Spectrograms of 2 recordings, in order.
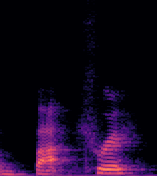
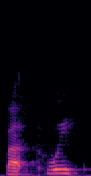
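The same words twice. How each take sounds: First: Battery said properly as "bat-tree"; proper pronunciation. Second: Battery deliberately said as "bat-twee"; jokey mispronunciation. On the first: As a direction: give battery its standard "bat-tree" sound. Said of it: "I know it's pr-, pronounced". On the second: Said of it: "saying that for the laughs". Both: Shown as a demonstration.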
